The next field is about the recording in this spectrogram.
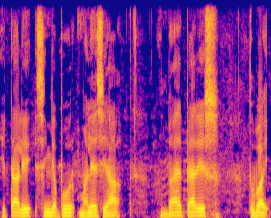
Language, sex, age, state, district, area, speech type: Tamil, male, 30-45, Tamil Nadu, Kallakurichi, urban, spontaneous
